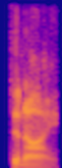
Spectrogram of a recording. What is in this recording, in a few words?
"deny", American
